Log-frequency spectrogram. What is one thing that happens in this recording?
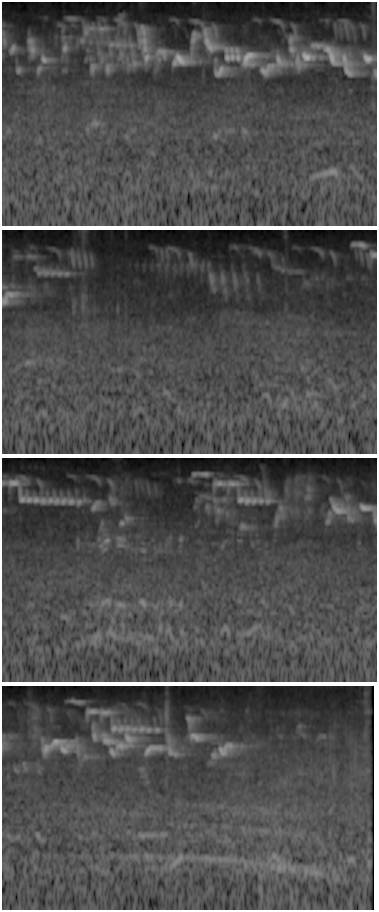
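A slow stream flows quietly outdoors.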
